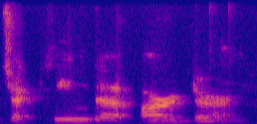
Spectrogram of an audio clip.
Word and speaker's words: Jacinda Ardern: Jacinda Ardern.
